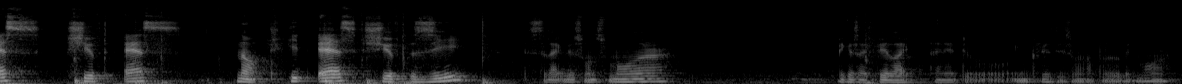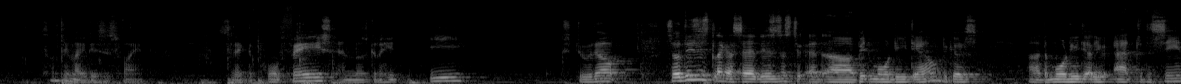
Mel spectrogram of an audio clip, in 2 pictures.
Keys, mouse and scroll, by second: 3.1 s, 9.3 click, 10.1-12.0 middle drag, 12.4 shift+middle click, 14.1 shift+middle click, 14.5 ctrl+middle click, 14.8 shift+middle click, 15.9 e.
